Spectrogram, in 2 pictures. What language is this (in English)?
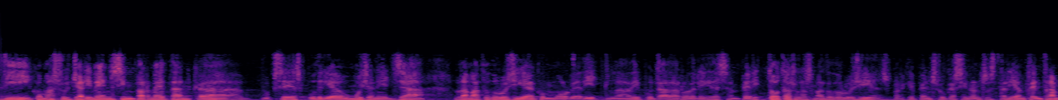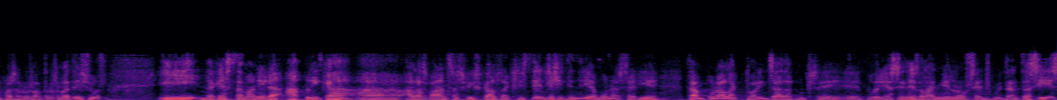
Catalan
